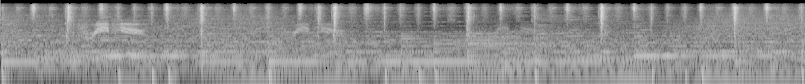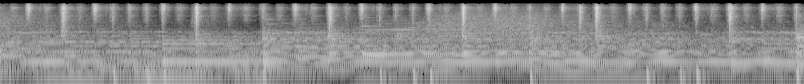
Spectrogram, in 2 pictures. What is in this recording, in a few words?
inspiring beauty loop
